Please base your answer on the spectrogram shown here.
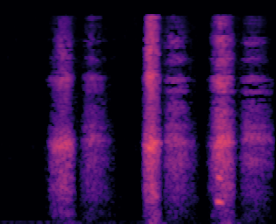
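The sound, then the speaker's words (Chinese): Heavy breathing: a few loud, rasping breaths in and out come in quick pairs, separated by short silent gaps, with no voices. “你的呼吸怎么变重了？”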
